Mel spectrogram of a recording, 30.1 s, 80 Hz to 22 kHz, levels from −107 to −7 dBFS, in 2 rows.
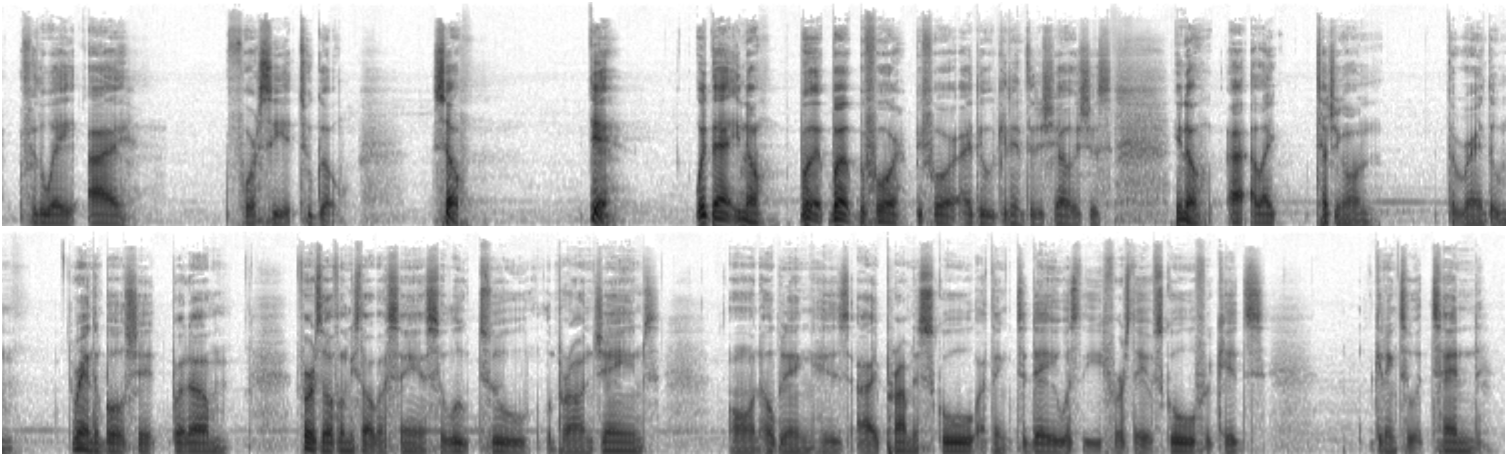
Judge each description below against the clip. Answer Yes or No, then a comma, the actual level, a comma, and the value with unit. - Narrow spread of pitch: Yes, narrow, 2.2 semitones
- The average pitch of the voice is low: Yes, very low, 70 Hz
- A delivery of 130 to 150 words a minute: Yes, average, 140 wpm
